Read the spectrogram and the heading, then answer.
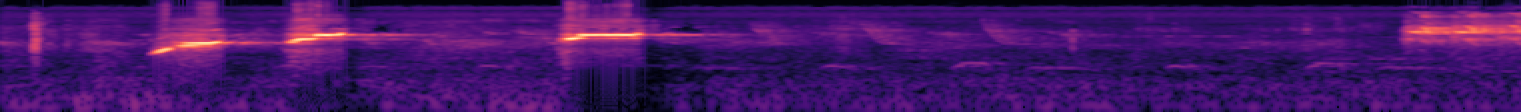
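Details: Ring-necked parakeet kept as a talking pet, giving a few rising whistled notes that climb in steps and end in a long, level, clear whistle, followed by faint soft chirps and a brief hiss at the end.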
